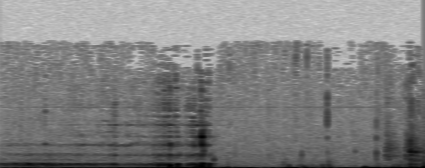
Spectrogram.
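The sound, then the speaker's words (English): A wet slurping sip of Mystic Monk Coffee, Tanzanian Peaberry flavor, peaks in the middle, followed by soft swallowing and small mouth clicks over a low rumbling background. No one speaks. “If you guessed Mystic Monk Coffee, you are correct.”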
